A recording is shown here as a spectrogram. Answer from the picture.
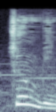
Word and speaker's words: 春餅: の日にこれ春餅と書いてチュンビンて言うんですけれども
